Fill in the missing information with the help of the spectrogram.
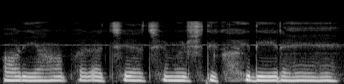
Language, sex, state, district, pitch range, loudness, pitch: Hindi, female, Jharkhand, Ranchi, 175-185 Hz, -16 LUFS, 180 Hz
